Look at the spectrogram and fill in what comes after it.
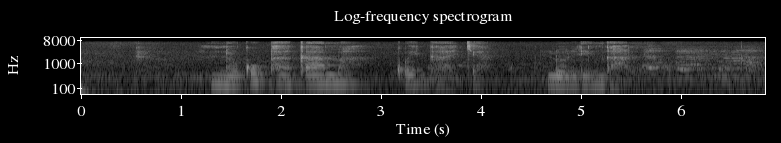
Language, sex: Xhosa, female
